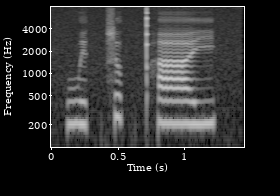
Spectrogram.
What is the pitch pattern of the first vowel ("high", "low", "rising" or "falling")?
low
